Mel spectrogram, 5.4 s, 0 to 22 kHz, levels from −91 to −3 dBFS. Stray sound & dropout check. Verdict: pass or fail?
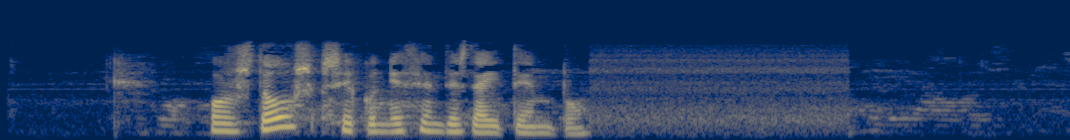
pass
